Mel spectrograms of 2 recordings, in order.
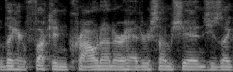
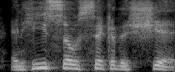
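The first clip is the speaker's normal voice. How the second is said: normal talking voice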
